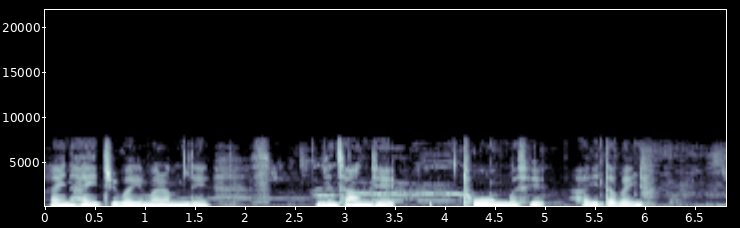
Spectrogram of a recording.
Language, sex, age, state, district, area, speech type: Manipuri, female, 18-30, Manipur, Thoubal, rural, spontaneous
